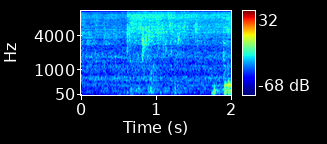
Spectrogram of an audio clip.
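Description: Bathroom sink faucet running, a steady stream of water splashing into the basin, a little louder from about half a second in.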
